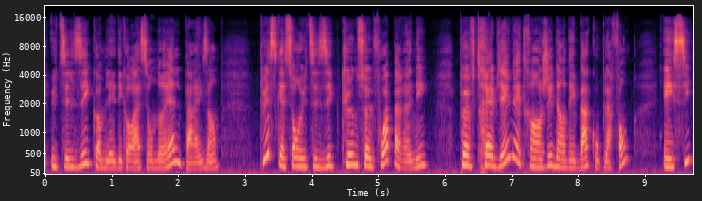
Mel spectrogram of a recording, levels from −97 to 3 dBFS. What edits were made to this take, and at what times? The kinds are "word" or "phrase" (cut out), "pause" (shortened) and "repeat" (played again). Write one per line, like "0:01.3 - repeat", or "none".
none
